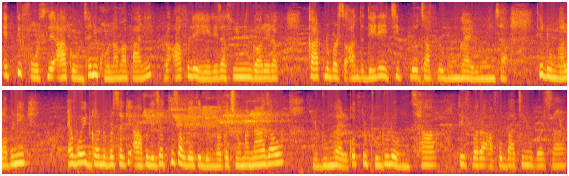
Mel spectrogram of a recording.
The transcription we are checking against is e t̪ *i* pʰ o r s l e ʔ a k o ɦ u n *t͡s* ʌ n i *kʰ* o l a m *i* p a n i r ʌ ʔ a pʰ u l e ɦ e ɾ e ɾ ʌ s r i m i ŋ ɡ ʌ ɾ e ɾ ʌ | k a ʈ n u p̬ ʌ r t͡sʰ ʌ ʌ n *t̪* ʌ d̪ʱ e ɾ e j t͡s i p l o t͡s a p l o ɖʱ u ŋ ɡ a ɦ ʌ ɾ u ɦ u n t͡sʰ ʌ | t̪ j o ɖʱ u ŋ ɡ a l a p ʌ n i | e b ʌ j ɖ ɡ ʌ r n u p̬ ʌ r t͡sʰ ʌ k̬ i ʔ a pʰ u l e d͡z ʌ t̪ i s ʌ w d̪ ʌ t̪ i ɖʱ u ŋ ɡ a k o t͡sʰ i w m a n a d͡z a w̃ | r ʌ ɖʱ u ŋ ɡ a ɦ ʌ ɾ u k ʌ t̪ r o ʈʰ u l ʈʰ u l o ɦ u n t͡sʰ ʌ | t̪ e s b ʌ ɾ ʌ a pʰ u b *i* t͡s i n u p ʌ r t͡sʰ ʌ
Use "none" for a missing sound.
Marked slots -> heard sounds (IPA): i, t͡sʰ, kʰ, a, t̪, a

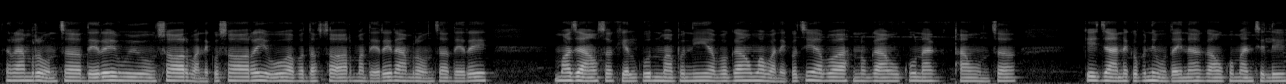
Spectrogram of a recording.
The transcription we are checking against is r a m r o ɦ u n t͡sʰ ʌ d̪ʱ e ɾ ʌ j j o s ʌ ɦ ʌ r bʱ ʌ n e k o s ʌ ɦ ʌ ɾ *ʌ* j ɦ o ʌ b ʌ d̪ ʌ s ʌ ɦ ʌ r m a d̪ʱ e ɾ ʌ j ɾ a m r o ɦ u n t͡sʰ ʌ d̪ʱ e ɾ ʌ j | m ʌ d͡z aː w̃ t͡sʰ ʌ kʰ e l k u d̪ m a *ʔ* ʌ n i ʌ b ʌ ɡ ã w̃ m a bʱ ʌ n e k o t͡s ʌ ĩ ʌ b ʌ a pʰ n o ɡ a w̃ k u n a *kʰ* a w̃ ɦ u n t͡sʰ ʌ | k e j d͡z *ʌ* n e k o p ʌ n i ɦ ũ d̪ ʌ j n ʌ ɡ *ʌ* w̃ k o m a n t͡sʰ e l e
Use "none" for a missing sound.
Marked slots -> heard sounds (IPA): ʌ, p, ʈʰ, a, a

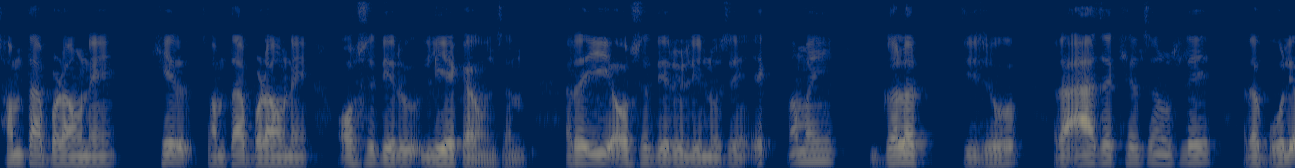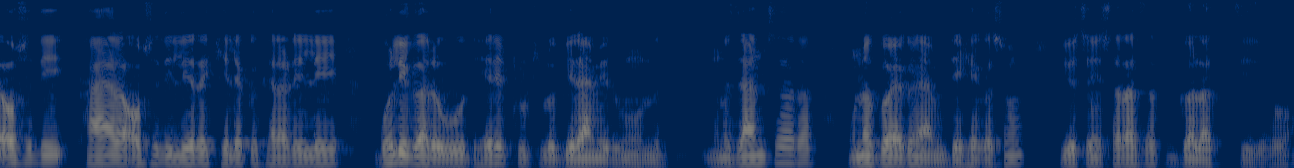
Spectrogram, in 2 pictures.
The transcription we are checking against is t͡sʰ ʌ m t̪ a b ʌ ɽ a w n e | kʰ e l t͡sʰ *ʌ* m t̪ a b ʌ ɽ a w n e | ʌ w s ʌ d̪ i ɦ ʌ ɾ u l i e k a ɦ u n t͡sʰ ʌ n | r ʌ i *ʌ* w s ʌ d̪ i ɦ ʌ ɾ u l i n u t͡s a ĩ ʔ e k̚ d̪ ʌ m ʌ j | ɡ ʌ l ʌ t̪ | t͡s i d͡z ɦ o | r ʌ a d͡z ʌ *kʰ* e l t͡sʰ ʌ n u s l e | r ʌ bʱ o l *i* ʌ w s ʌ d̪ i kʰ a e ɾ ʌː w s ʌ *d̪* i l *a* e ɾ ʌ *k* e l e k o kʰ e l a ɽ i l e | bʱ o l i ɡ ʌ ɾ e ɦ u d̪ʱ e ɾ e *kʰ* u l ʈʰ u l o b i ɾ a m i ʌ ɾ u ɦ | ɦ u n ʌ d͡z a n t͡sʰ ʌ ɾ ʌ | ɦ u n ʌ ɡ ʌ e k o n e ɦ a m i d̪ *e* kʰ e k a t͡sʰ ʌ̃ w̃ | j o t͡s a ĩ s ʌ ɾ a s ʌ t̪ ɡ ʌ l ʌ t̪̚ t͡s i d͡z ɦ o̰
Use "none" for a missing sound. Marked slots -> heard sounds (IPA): ʌ, ʌ, kʰ, i, d̪, i, kʰ, ʈʰ, e

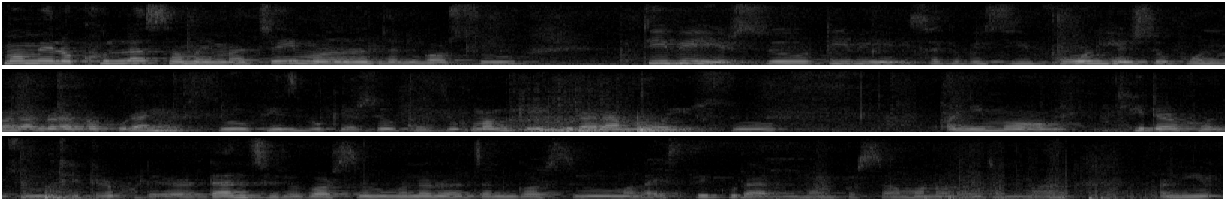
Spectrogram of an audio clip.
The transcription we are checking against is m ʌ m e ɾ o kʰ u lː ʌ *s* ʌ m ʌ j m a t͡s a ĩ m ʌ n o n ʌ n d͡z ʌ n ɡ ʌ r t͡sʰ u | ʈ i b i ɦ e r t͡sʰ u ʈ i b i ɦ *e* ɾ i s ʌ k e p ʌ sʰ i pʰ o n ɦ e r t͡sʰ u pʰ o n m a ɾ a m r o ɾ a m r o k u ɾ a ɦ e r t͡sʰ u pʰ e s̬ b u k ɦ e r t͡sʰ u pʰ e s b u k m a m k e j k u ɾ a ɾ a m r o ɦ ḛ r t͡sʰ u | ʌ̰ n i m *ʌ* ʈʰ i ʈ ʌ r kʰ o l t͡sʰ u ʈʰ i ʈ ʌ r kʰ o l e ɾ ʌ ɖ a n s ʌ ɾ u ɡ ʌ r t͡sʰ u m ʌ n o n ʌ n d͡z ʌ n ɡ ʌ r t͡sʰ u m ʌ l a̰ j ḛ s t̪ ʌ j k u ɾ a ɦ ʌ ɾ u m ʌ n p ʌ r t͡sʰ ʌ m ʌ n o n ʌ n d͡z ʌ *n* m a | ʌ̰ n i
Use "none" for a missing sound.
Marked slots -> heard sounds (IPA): s, e, ʌ, n

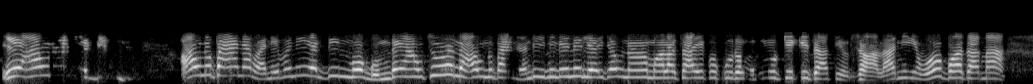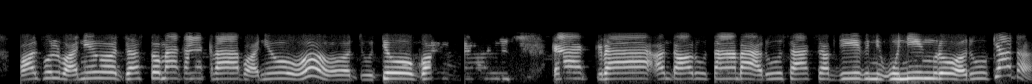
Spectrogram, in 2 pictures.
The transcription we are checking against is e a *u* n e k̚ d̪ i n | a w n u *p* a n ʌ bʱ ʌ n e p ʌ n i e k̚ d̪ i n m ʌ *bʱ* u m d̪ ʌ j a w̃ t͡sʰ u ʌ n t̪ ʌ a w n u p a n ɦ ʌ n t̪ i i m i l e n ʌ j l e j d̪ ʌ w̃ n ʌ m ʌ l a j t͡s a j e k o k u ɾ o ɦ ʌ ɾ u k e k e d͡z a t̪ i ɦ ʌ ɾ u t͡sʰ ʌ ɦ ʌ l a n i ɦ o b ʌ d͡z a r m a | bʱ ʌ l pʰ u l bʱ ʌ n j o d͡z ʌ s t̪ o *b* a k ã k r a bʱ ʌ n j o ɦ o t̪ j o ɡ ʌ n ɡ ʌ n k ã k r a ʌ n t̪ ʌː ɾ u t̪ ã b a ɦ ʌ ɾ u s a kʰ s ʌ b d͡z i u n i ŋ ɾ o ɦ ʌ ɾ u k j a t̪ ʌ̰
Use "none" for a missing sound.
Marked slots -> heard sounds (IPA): w, p, ɡʱ, m

